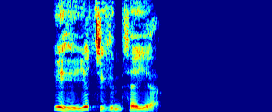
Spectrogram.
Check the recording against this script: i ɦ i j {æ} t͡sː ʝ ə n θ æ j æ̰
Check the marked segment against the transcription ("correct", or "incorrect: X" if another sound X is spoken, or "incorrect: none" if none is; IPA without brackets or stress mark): correct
